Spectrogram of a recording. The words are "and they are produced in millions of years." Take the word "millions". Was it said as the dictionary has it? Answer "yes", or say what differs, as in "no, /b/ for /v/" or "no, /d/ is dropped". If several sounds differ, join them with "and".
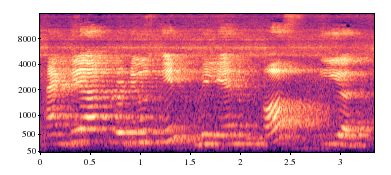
no, /z/ is dropped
